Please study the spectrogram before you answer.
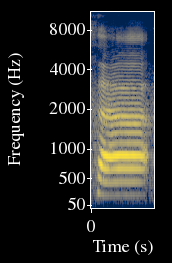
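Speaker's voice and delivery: "सा" without a whistle, loud and clear; tongue between the teeth for "सा"; model letter. Shown as a demonstration. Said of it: "सा में सीटी नहीं है". ("सा" बिना सीटी के, ज़ोर से)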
